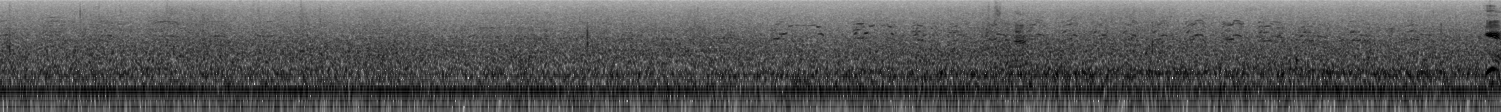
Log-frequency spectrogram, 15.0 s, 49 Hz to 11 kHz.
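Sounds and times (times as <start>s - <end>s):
short bird calls: 7.7s - 15.0s.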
